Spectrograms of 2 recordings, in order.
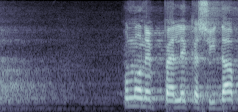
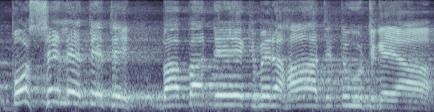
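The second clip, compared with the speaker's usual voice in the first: wailing lament; 6 semitones higher than usual. Acted. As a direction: cry it out at the grave, voice breaking. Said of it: "محمد کی بیٹی کہتی ہے".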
